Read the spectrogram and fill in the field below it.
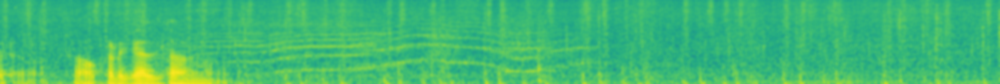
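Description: A horse's hooves thud at a gallop.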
